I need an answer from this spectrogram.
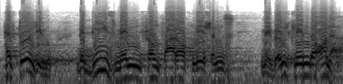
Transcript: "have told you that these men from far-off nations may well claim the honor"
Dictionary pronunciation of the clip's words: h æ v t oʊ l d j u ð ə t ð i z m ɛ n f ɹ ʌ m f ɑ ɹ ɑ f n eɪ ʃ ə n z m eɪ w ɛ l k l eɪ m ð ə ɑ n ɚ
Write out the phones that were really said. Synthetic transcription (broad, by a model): h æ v t oʊ l d j u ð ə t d i z m ɛ n f ɹ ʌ m f ɑ ɹ ɑ f n eɪ ʃ ə n z m eɪ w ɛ l k l eɪ m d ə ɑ n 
